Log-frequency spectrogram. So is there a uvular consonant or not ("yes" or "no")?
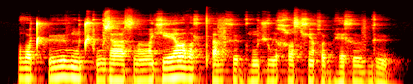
yes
